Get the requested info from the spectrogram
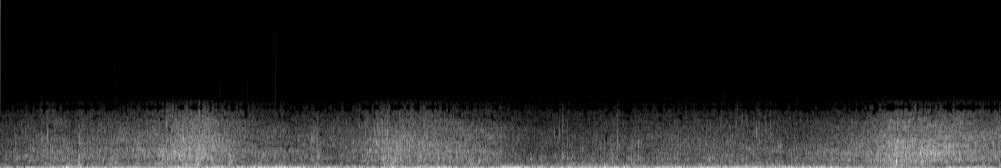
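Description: Small waves washing up onto a pebble beach, the hiss of each wave swelling and fading three times: about two seconds in, around four seconds in, and near the end. A steady low wind rumble on the microphone runs underneath.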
